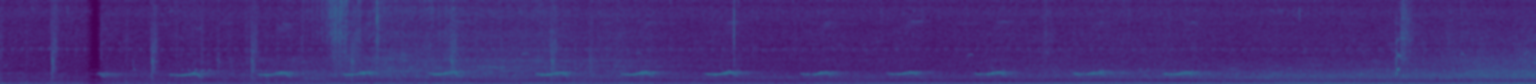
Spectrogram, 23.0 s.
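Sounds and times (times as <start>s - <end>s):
steady low rumble: 0.0s - 23.0s
bird whistling call: 1.4s - 18.4s, 20.5s - 21.3s.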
